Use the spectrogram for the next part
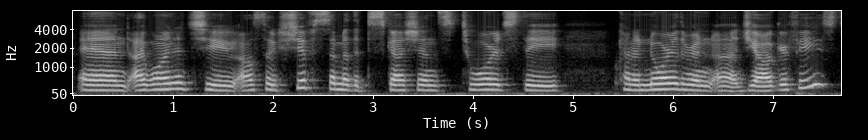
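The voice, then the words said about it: Canadian accent. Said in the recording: “You can probably tell from my accent, I'm actually from Canada.”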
